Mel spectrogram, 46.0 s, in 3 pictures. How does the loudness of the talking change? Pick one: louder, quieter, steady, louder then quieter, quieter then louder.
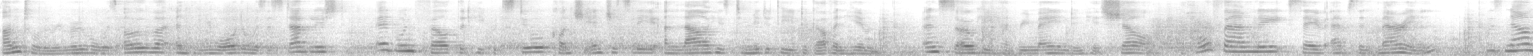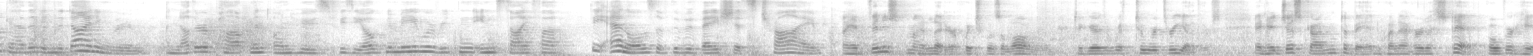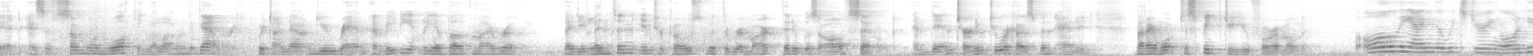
steady.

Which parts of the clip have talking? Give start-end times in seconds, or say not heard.
0.0-45.9.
